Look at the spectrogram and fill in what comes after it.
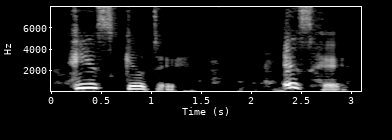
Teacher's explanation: he is guilty is in falling intonation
